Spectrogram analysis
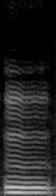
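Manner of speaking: "उं" hummed alone as nasal NG; NG sound. Shown as a demonstration. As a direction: demonstrate "उं" like the ending of ring. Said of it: "N G की sound होती है".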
